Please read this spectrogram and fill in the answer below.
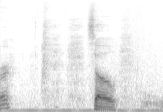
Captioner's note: chuckles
